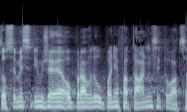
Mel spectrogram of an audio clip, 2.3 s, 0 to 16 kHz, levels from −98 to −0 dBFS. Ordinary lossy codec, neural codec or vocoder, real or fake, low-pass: AAC, 48 kbps; codec, 16 kHz, 4 kbps, X-Codec, HuBERT features, trained on balanced general audio; fake; 7.2 kHz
